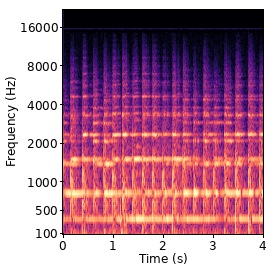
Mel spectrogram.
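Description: A bell rung rapidly and without a break, about seven strikes a second, its ring held between strikes.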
